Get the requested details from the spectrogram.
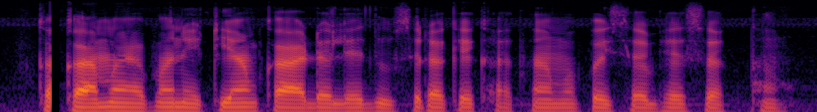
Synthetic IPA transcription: kɐkamɛɐpəneʈijɛmkaːɾɖəled̪uːsɾakekʰaːt̪namẽpɛɪsabʱeːsɐk̚t̪aɦũː

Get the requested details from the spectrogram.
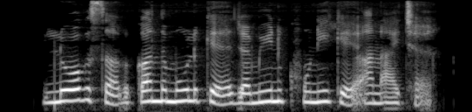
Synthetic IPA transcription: loɡsəbʱkənd̪mulked͡ʒəminkʰunikḛə̰na̰jt͡ʃʰɛ̰

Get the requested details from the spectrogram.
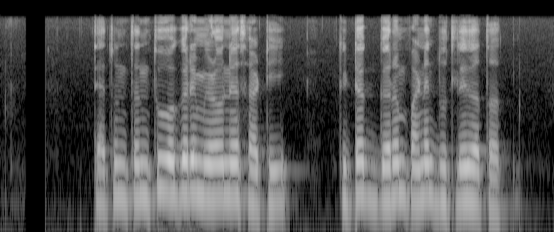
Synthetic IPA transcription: t̪jat̪uːnt̪ənt̪uːʋəɡəɾemiɭəʋɳjasaʈʰiː | kiʈək̚ɡəɾəmpaɳjat̪̚d̪ʱut̪led͡zat̪at̪̚

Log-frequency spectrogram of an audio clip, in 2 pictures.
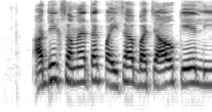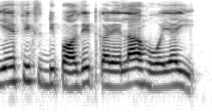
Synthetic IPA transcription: ɐ̰d̪ʱɪksɐməjt̪ɐk̚pɐɪsabɐt͡ʃaːokeliefɪksɖɪpɔːzɪʈkɐɾeːlaɦojəiː

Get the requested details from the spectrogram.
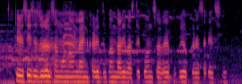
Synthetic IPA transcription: pʰeɾsised͡ʒuɾəlsəmonɔnlaɪnkʰəɾid̪ːukand̪aɾibast̪ekonsəbʱɛubijoɡ̚kəɾɛsəkɛt͡ʃʰiɛ

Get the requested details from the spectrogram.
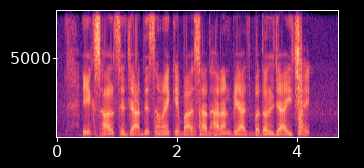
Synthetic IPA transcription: eːksalsed͡ʒjad̪esəməjkebad̪sad̪ʱaɾənbjad͡ʒbəd̪əld͡ʒait͡ʃʰɛ̰

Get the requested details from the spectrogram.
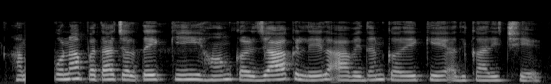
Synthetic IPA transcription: həmakonapət̪at͡ʃəlt̪əkiɦəmkəɾd͡ʒaklela̰ʋed̪ənkəɾəkeə̰d̪ʱikaɾit͡ʃʰɛ

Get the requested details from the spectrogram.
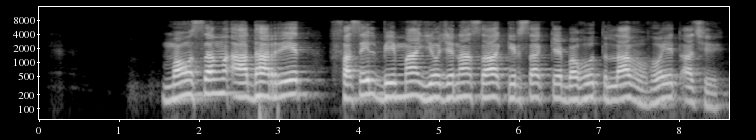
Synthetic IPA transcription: mɔːsəmaːd̪ʱaɾit̪̚ | pʰəsilbimajoːd͡ʒnasə̃kɪɾsəkːebəɦut̪ləbʱɦoːit̪ət͡ʃʰḭ

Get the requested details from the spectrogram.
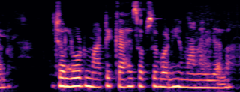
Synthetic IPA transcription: aːla | d͡ʒɐloːʈmaːʈikaɦɛsɐbsebɐɽ̤iɦẽmaːnəld͡ʒa̰ːlaː

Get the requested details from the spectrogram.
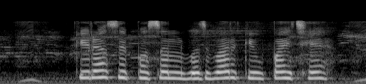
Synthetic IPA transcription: kiɾasepʰəsəlbəd͡ʒbaɾkeupajt͡ʃʰɛ

